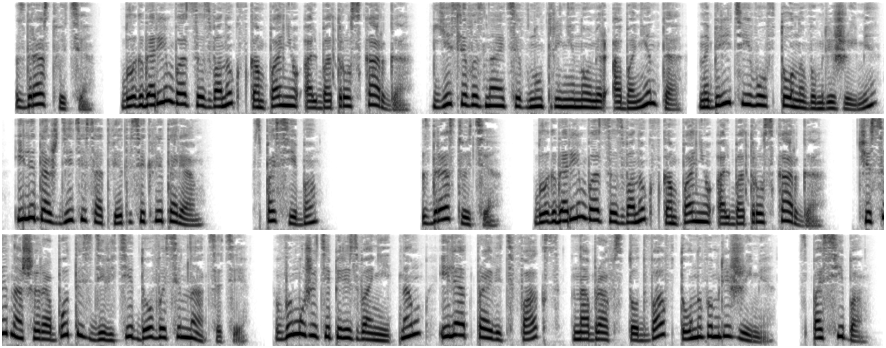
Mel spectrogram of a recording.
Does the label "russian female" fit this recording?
Yes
